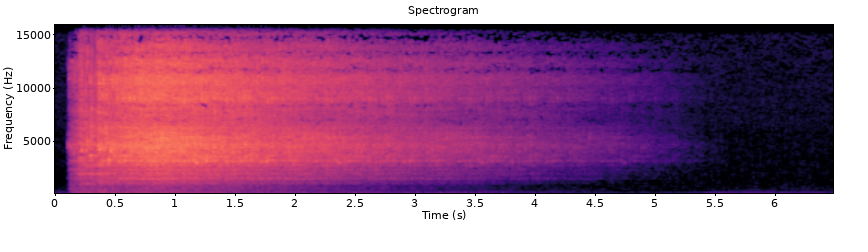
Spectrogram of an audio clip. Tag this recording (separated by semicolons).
real; rain; rainstick; sounds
